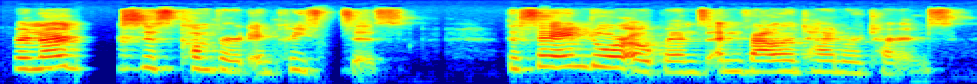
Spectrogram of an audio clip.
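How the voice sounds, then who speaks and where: A woman's voice: a little high, measured pace. A young woman reading stage directions as scripted narration for a play. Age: young adult.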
